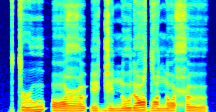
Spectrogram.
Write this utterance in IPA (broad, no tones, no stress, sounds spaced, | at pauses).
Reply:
t ɹ u ʔ ɔ ʕ ɵ ʔ e ɡ e n o ɾ ɯ dˤ ɯ n ɔ ħ ɵ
